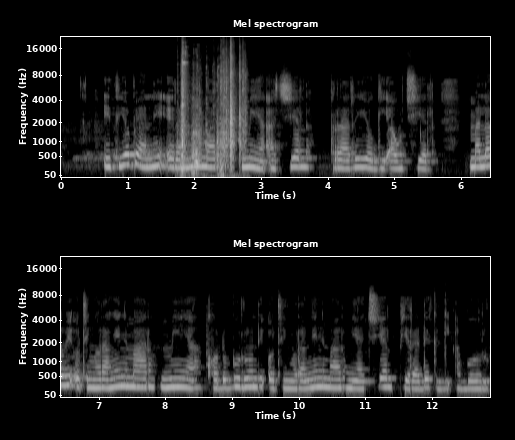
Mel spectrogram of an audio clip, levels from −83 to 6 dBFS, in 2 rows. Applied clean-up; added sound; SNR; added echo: none; Tools; -5 dB; none.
